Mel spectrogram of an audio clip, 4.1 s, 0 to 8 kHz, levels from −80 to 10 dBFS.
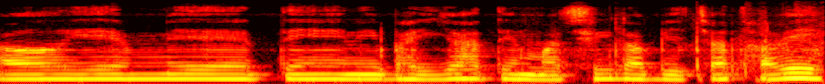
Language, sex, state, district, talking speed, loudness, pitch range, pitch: Chhattisgarhi, male, Chhattisgarh, Sarguja, 175 wpm, -17 LUFS, 120-125 Hz, 125 Hz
